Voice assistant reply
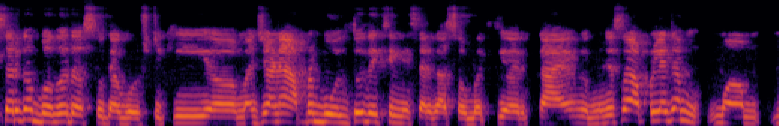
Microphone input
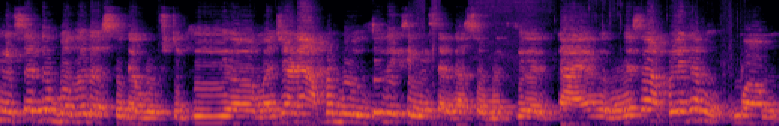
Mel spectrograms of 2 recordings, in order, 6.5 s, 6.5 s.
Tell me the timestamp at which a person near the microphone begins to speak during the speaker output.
none

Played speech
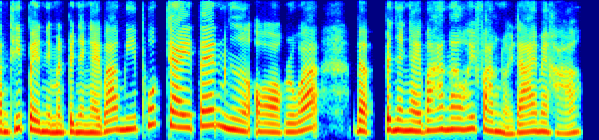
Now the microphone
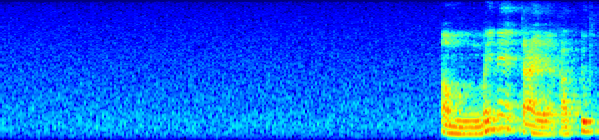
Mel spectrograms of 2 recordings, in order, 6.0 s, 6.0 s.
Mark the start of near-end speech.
4.4 s

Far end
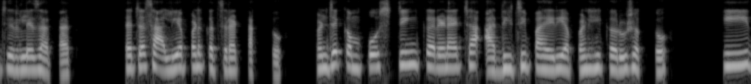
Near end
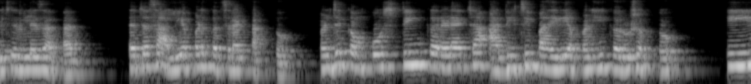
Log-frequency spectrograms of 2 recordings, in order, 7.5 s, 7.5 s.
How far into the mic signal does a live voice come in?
none

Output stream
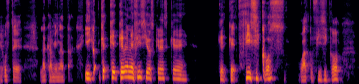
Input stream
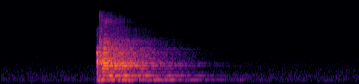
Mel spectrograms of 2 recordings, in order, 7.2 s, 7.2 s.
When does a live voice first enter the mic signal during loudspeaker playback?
1.9 s

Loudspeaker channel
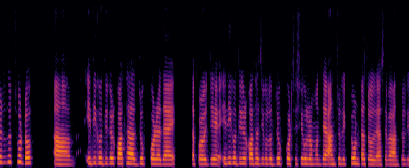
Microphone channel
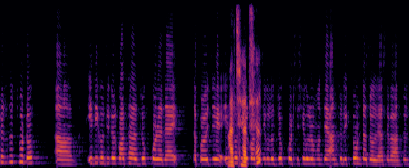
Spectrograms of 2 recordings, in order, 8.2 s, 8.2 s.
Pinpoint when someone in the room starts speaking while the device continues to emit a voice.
4.6 s

